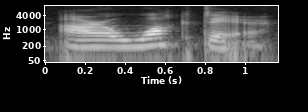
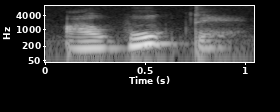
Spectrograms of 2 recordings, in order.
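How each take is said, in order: First: It is said in an American accent. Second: It is said in a British accent. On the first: "미국 발음일 텐데" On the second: "이렇게 들리죠"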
